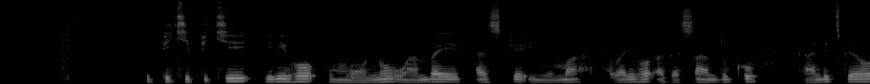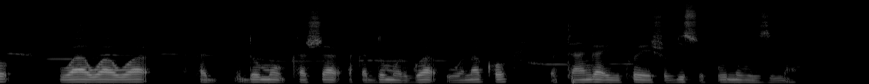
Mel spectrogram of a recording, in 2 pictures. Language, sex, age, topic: Kinyarwanda, male, 25-35, finance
